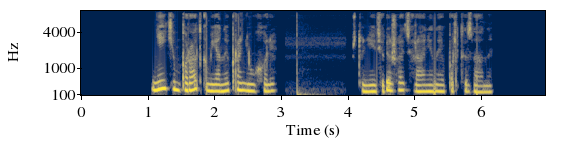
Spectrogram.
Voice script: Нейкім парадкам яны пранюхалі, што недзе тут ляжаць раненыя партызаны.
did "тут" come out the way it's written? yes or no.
no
